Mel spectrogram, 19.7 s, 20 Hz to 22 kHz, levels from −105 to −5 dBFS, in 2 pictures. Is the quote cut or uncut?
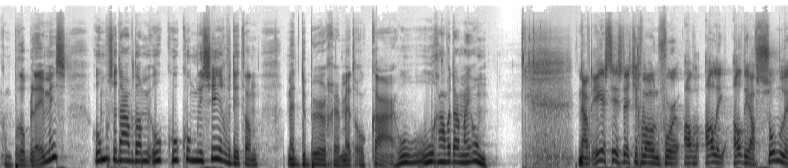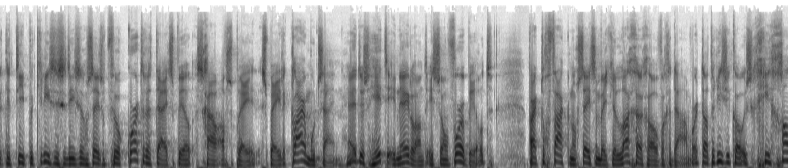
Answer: uncut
